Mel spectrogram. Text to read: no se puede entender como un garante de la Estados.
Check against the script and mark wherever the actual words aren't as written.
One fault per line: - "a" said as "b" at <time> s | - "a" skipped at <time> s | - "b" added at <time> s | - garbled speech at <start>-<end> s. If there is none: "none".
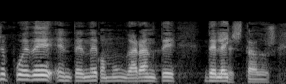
none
